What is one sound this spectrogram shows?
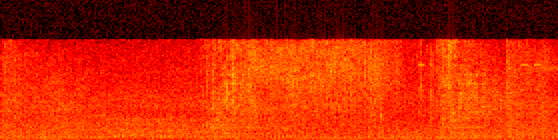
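A rocket boost roars briefly.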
